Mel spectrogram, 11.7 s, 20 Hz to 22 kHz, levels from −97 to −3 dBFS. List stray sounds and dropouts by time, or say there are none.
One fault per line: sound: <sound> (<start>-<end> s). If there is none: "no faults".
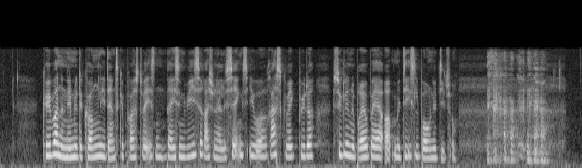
sound: laugh (9.7-11.3 s)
